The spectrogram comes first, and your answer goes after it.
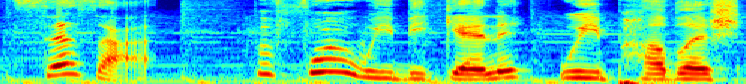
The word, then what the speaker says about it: SZA: time to learn how to pronounce her name because you're going to keep hearing it welcome to Ms mojo and today we'll be counting down the top 5 facts about cezzah before we begin we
